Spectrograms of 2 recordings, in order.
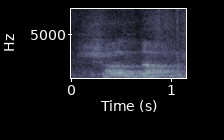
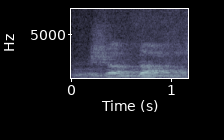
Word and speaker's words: Shardan: legge da lontano così shardan questa T col puntino sotto si legge D all'inglese the shardan sharden secondo gli scritti vi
